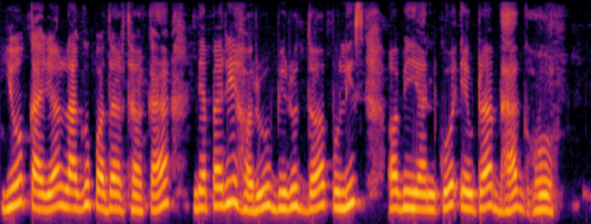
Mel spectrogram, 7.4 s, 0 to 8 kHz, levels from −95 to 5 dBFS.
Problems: none marked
